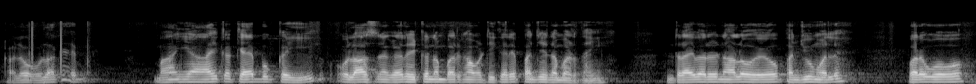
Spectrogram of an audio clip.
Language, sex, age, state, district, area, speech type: Sindhi, male, 60+, Delhi, South Delhi, urban, spontaneous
